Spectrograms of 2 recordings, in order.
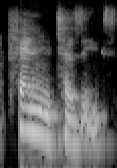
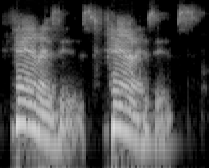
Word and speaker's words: fantasies: What if all these fantasies, não tem problema nenhum se você pronunciar o T, fantasies, mas é comum, muito comum, especialmente no inglês americano, que esse T suma e aí você tem fantasies, tá?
